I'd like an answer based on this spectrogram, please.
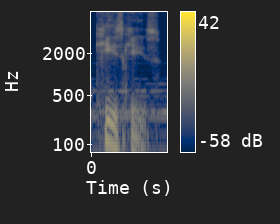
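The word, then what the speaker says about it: Quizquiz: upon the province of quisquis pronounced kisis these people spoke a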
